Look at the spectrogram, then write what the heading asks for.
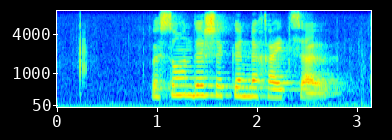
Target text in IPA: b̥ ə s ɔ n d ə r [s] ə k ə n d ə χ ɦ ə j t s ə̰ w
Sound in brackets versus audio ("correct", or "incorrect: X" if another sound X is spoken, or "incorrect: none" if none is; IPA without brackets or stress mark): correct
